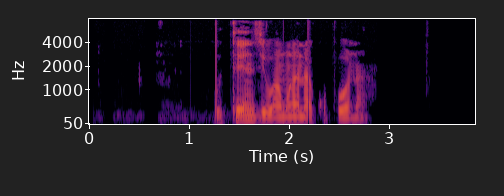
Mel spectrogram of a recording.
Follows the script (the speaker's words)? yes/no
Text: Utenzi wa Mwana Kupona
yes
